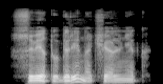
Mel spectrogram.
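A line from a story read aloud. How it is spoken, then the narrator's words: Quiet. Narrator (Russian): Он сказал негромко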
